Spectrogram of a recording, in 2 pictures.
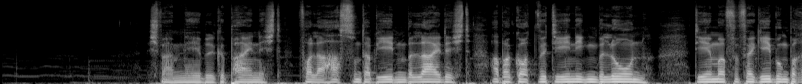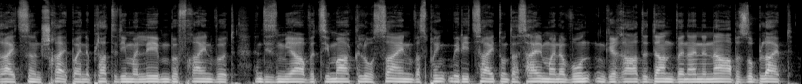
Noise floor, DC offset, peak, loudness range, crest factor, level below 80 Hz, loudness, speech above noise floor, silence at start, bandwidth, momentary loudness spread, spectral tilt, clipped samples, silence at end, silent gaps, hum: -53 dBFS; under 0.1%; 0 dBFS; 4 LU; 16 dB; -34 dBFS; -17 LUFS; 36 dB; 0.85 s; over 20 kHz; 7 LU; -6 dB/octave; under 0.1%; 0.05 s; none; none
